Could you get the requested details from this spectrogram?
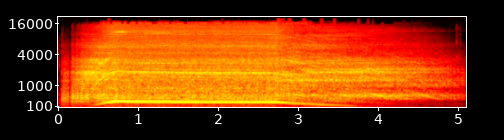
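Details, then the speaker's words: Galeski Polifox wet polisher/grinder after a bearing replacement. The armature is sparking, possibly from new non-matching brushes. Motor spins up to a steady high whine, then winds down smoothly with a faint rough edge from the gears: slight gear roughness. "That is her up and running again with new bearings. But most certainly still not perfect."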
